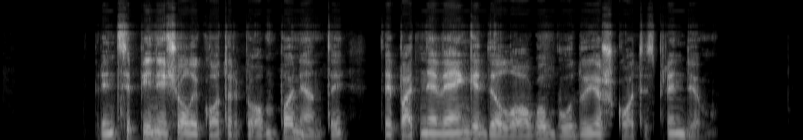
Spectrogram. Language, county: Lithuanian, Panevėžys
